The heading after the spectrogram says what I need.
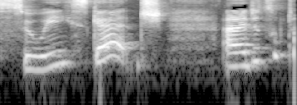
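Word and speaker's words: Sui: I just realized I kept saying Sue as in the name Sue, but it's pronounced Suey because it's S-U-I. So it's Suey sketch.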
